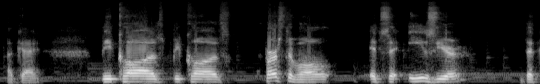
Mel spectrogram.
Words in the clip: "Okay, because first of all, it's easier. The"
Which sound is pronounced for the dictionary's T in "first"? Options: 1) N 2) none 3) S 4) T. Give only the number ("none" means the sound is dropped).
4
